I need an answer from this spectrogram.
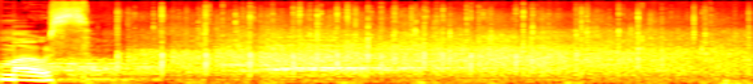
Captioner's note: applause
